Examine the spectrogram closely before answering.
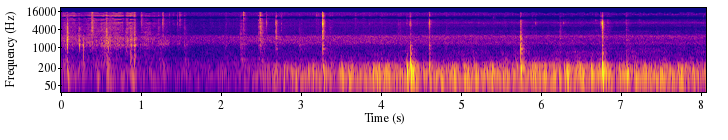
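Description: Pages of a paperback book turned, then a KingCamp wood stove burning hard: a low, uneven rumble with occasional sharp pops.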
